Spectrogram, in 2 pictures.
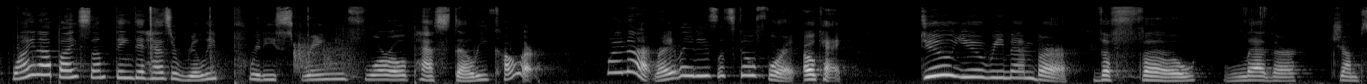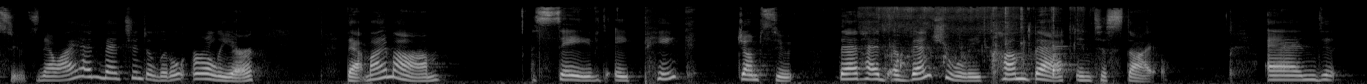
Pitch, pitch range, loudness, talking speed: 230 Hz, 195-300 Hz, -27 LUFS, 110 wpm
